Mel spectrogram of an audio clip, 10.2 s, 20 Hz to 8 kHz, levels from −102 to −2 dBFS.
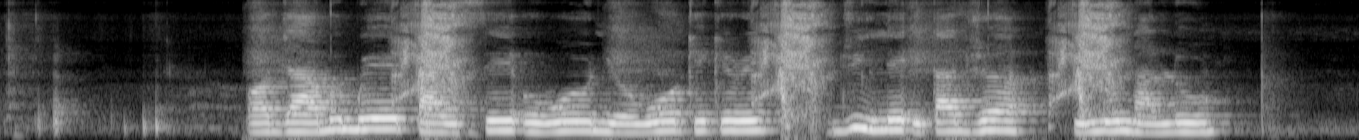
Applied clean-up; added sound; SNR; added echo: none; Sneeze; 11 dB; reverberation time 0.5 s.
